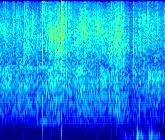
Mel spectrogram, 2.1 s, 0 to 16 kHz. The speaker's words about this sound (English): So God made all this happen in 2018. Can we just give a round of applause for that? That's awesome.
